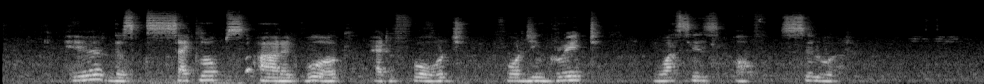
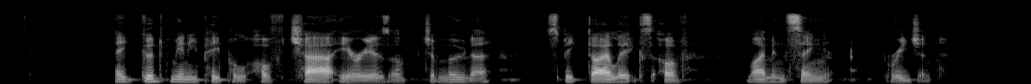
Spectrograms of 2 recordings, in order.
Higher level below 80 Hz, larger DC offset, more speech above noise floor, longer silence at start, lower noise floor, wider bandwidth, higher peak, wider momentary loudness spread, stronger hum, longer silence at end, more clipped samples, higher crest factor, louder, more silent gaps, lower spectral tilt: first, -44 dBFS vs -70 dBFS; neither; second, 23 dB vs 53 dB; second, 0.05 s vs 1.15 s; second, -42 dBFS vs -80 dBFS; about the same, 12 kHz vs 11.5 kHz; first, -2 dBFS vs -6 dBFS; about the same, 16 LU vs 16 LU; neither; second, 0.05 s vs 1 s; neither; about the same, 18 dB vs 22 dB; first, -19 LUFS vs -27 LUFS; neither; first, -5 dB/octave vs -2.5 dB/octave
